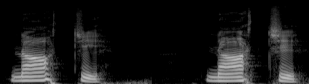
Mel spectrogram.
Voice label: "nahce", Muscogee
